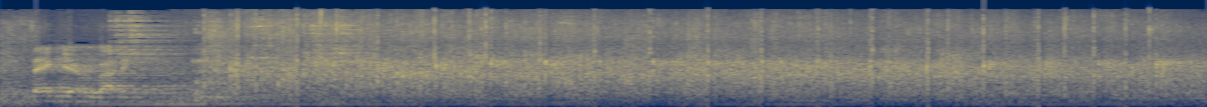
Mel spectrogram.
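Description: A crowd cheers and applauds.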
